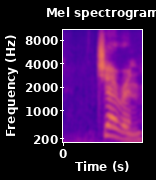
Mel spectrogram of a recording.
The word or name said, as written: jeran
